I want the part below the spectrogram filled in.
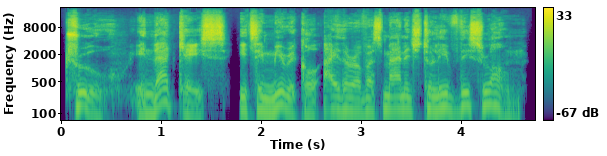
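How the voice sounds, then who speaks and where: A man's voice: on the low side, lively intonation, moderate pace, breathy edge, no echo, studio quality. An actor playing a proud, imperious undersea king in a video game, speaking in a pompous, formal way. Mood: proud, aloof. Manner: pompous, grandiose, formal speech. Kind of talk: video game character dialogue.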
